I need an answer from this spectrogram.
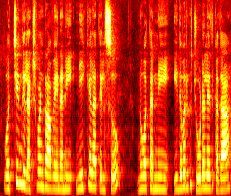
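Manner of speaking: usual speaking voice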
